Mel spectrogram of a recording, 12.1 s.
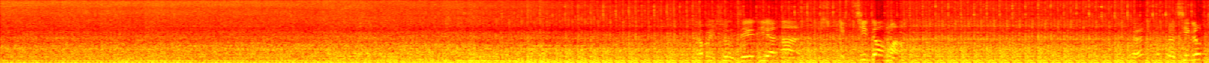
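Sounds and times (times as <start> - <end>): constant hiss: 0.0 - 9.1
car engine idling: 0.0 - 12.0.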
